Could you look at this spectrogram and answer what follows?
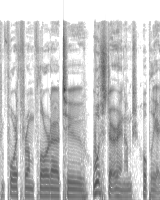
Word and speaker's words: Worcester: you moved back and forth from florida to worcester and i'm hopefully i say it right yeah worcester yeah i live yes downtown i lived in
